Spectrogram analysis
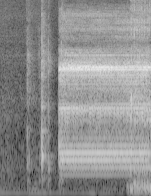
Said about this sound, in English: You didn't ring your buzzer.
